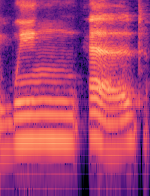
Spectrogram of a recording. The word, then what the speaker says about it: winged: or wing ed um we can this is one that we can say with um with two syllables instead of just one so then it would be wing ed or winged probably they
